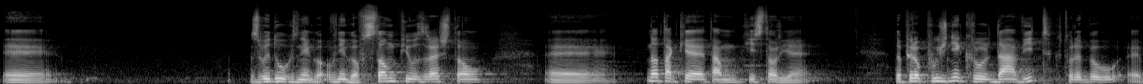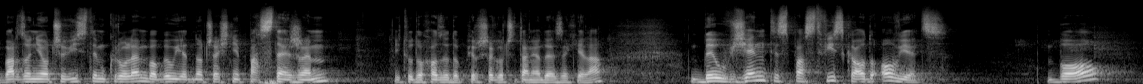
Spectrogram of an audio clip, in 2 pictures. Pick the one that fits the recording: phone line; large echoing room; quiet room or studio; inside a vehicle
large echoing room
